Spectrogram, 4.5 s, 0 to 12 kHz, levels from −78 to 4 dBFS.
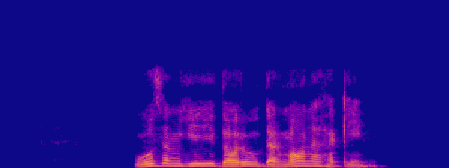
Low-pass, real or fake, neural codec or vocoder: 7.2 kHz; fake; codec, 16 kHz, 4 kbps, FreqCodec, smaller model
